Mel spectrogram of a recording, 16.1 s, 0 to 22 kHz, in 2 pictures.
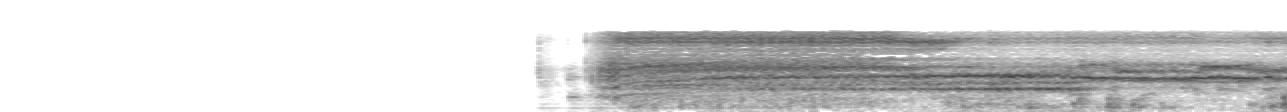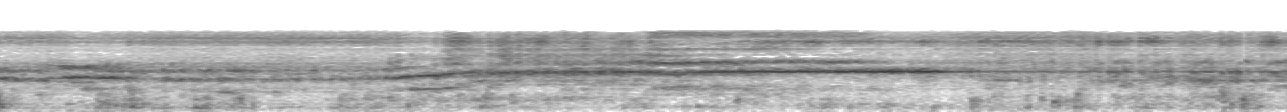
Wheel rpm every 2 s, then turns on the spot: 0, 10, 140, 160, 160, 200, 230, 230.
none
